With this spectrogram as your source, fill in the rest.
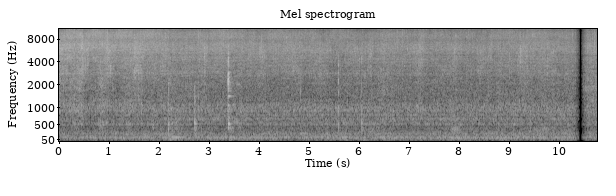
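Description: Spices such as coriander powder and cumin sizzle and fry in a pan over medium heat while being stirred, a steady close crackle with occasional scrape taps and no talking.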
